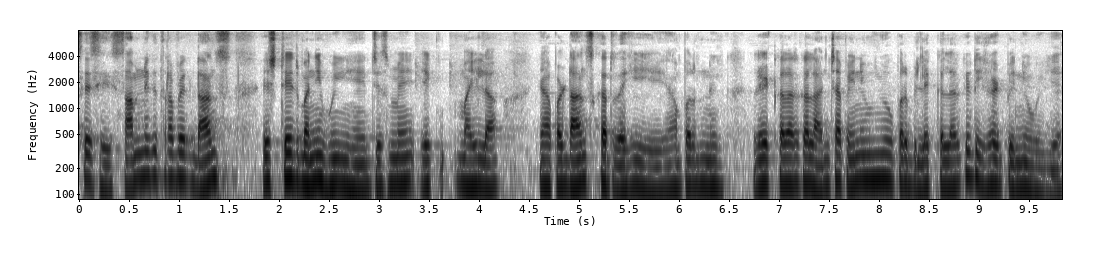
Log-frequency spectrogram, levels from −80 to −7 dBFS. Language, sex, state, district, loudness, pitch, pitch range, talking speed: Hindi, male, Maharashtra, Pune, -17 LUFS, 125 Hz, 120-135 Hz, 225 wpm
